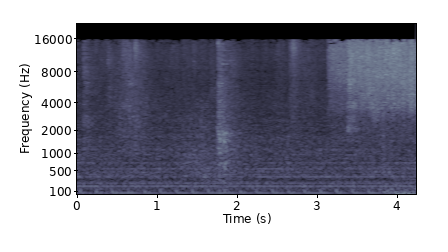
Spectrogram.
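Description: A kitchen faucet is turned on about three seconds in, and its water hisses steadily into a stainless steel sink. A short knock comes about two seconds in, and steady background music runs underneath.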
